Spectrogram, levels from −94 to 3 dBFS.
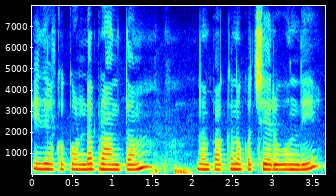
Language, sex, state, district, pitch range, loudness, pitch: Telugu, female, Telangana, Mahabubabad, 235-255 Hz, -14 LUFS, 245 Hz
